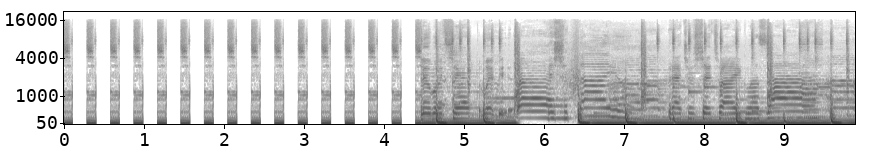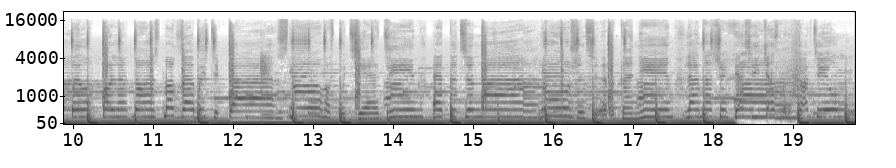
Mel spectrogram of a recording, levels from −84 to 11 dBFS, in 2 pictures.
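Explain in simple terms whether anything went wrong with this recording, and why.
Stutter with silent gaps, from the very start until 4.47 s: a short 0.11-second burst of sound repeats about every 0.29 seconds, with 0.18 seconds of dead silence between. The player likely stalled, replaying its last fragment at each retry, so the intended audio there is lost.

DECT cordless phone buzz, throughout the clip: a faint, thin, steady buzz at 100 Hz sits underneath everything. A nearby cordless phone or its base sends a radio pulse every hundredth of a second, and the audio circuitry picks it up as sound.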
